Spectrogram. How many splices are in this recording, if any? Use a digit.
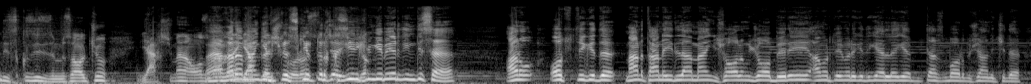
0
